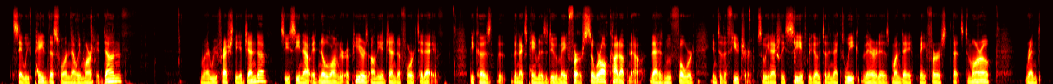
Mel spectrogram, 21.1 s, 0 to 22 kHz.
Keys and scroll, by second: 1.5 ctrl+c, 1.7 ctrl+t, 3.5 g, 14.9 f, 15.8 w.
